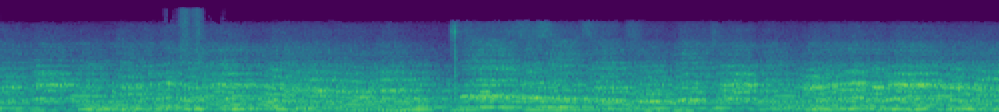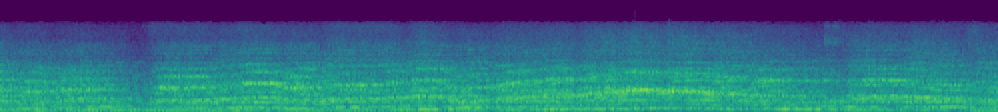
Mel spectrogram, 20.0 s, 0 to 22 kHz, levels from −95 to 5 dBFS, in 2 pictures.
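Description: No technical faults can be heard anywhere in the audio. Nothing in the sound points to a problem in how it was captured or passed along.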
